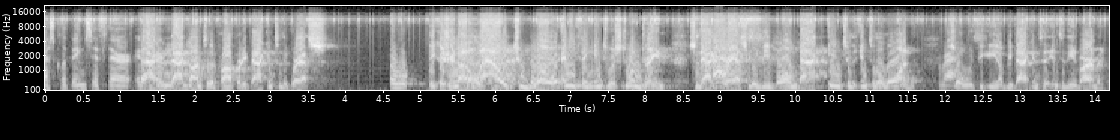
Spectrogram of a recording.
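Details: Adult male; no speech disorder.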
